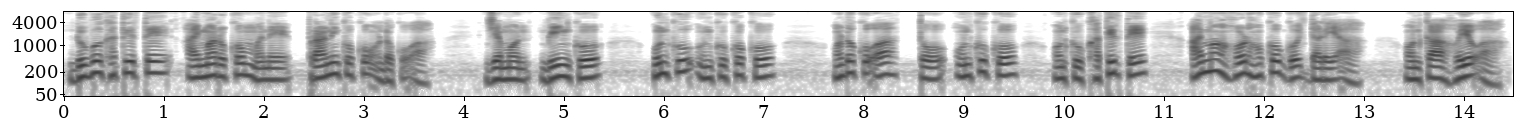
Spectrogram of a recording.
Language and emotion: Santali, neutral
